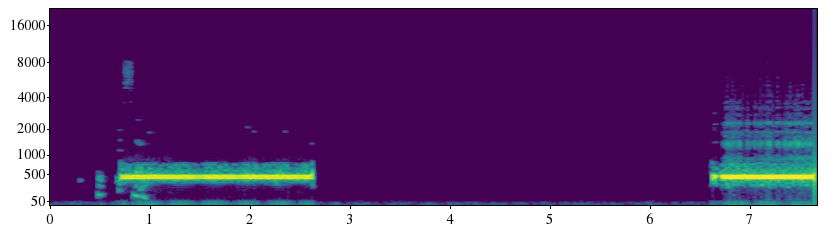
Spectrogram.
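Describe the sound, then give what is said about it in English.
An outgoing phone call ringing on the line: a steady, droning ringback tone lasts about two seconds, falls silent for several seconds, then starts again. Clear, with no voices. “Can you hear it ring? Oh, yeah, I can hear it.”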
